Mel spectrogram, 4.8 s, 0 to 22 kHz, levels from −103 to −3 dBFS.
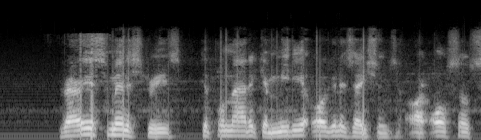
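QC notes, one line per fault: Throughout, mains buzz: a steady, raspy buzz sits under the speech for the whole clip, quiet at roughly 40 dB below the signal. Its rasp comes from sharp switching spikes arriving twice per cycle of 60 Hz mains, so energy spreads across a long ladder of harmonics up into the kilohertz range. That bright, edgy texture separates it from plain mains hum, which is a smooth, low drone concentrated at the fundamental and first few harmonics.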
